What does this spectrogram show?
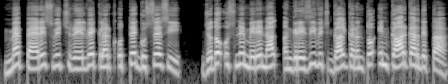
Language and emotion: Punjabi, angry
